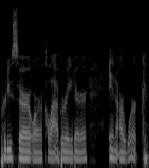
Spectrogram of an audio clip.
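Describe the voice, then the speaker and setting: In a very clean recording with a silent background and a dry, close sound without echo, a woman speaks with an American accent at a very deep, low pitch. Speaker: music teacher and songwriter. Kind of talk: casual interview.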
